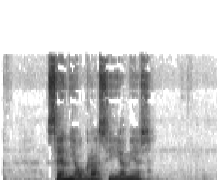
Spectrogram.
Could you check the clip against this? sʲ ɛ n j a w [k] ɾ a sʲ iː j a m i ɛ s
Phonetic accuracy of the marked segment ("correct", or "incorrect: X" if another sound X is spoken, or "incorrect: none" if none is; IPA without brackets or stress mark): incorrect: ɡ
